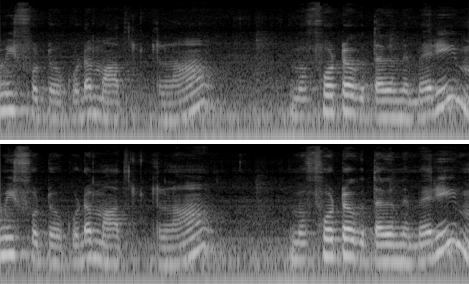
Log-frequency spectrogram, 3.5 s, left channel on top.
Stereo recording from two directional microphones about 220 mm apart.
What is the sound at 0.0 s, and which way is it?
A woman's voice, 15° right (ahead or behind).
